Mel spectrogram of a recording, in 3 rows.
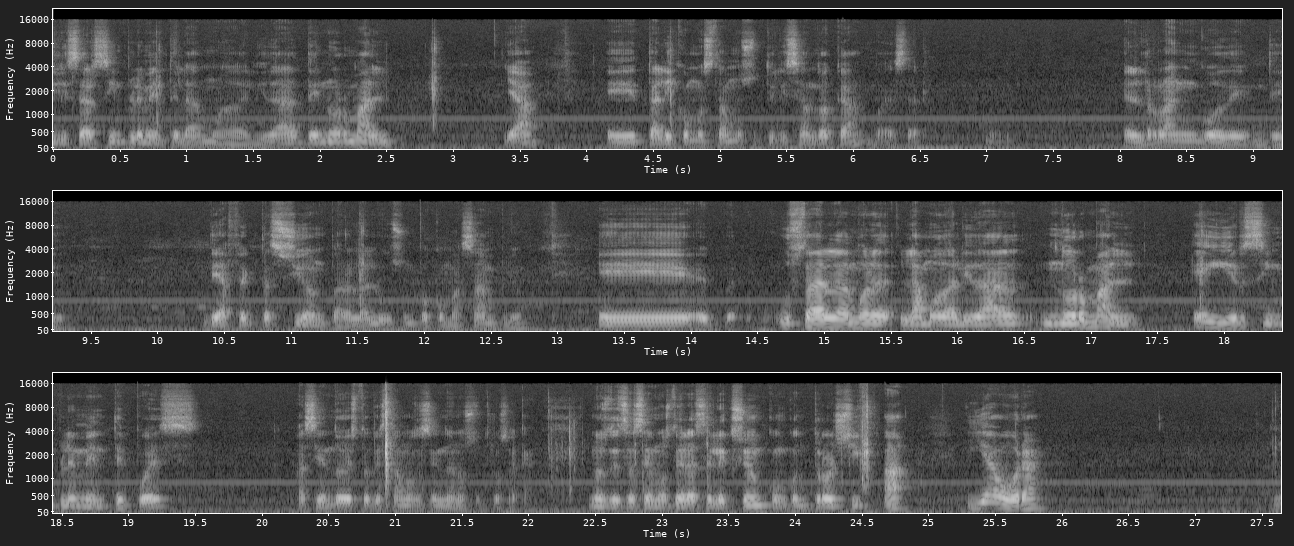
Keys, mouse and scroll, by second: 0.7-2.6 ctrl+drag, 2.7 ctrl+click, 3.1 ctrl+click, 4.3 ctrl+click, 4.8-10.7 ctrl+drag, 11.3-17.1 ctrl+drag, 17.5-20.6 ctrl+drag, 20.7 ctrl+middle click, 21.5 click, 24.3 ctrl+shift+a.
